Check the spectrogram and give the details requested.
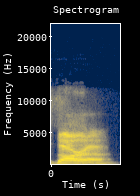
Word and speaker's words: Zahraa: In Arabic, in Arabic, you pronounce the H. In English, in Arabic, it's Zahraa. And in English, it's Zahraa.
